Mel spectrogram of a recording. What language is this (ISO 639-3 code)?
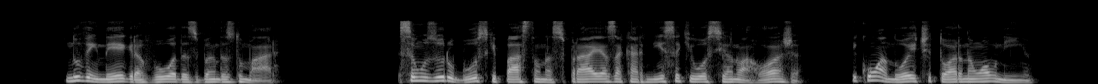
por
